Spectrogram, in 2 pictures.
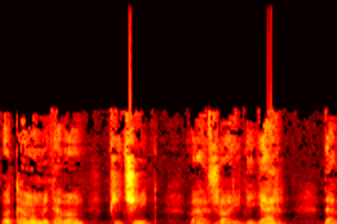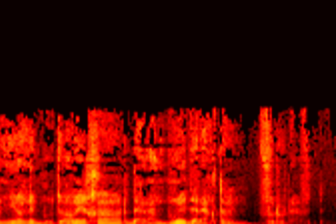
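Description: Very deep gravelly man, husky, lively audiobook narration.

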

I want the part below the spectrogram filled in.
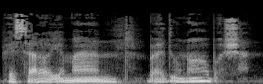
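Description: A man voicing a proud, anxious middle-aged farm mother with a sharp, complaining voice, husky and gravelly. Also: mid-range voice, steady tone, pitched above the performer's own voice. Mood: scolding. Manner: sharp, complaining, at times tearful whisper.

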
